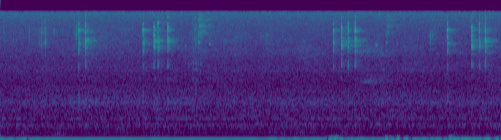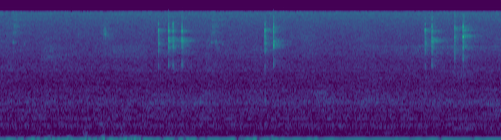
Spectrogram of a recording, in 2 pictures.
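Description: Short electronic clicks and chimes sound as items are picked from a menu.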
